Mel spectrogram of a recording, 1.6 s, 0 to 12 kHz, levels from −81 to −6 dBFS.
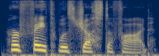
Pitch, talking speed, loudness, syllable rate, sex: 200 Hz, 150 wpm, -18 LUFS, 4.6 syllables/s, female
